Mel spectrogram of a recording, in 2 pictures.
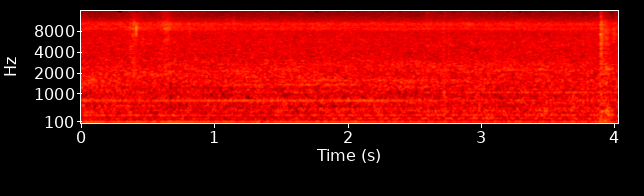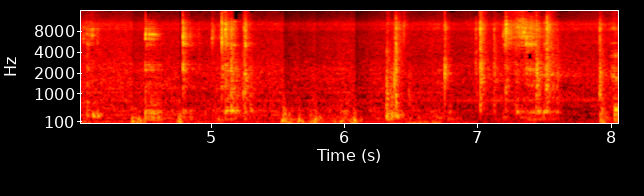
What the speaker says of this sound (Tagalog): DC light and DC fan.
